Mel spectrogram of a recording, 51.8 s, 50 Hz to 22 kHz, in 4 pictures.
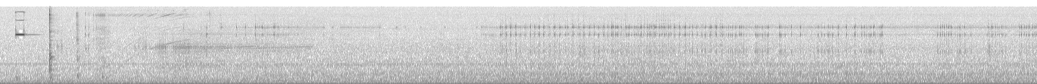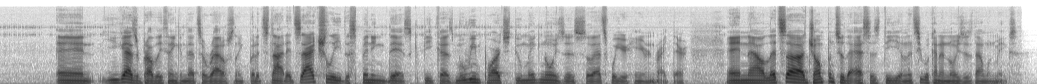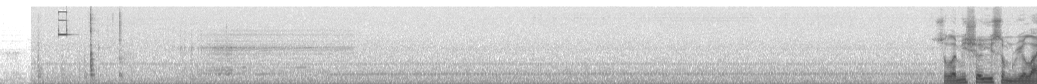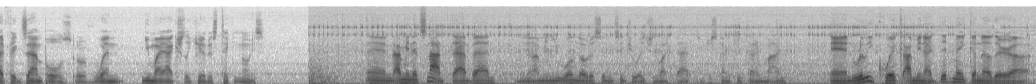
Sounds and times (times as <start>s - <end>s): Speech: 13.7s - 25.7s, 37.6s - 42.2s, 43.5s - 48.7s, 49.3s - 51.8s.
